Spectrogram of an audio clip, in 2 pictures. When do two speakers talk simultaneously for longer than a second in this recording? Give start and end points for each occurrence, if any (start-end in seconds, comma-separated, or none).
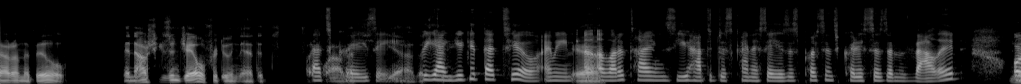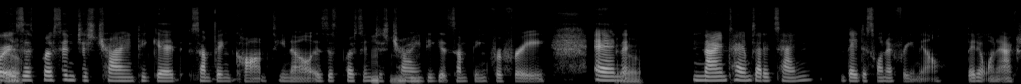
3.1-4.6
